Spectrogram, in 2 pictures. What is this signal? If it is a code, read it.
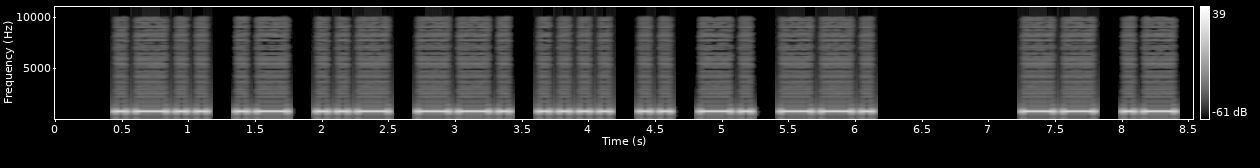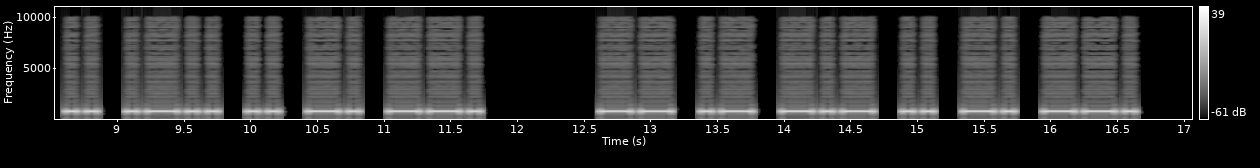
Morse code, heard as a keyed tone, about 16 wpm, 800 Hz. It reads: LAUGHING MAILING MAKING
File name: Special INGs / Special INGs-mp3s / Sngl ing @15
